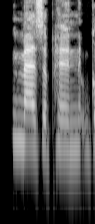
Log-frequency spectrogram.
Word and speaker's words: Mazepin: And they've got links back to Mazepan. Did I say that right? – Mazepin. – Whose father has links to Vladimir Putin. – He's an oligarch. – Mm. Yeah, which is why Mazepin got dropped.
